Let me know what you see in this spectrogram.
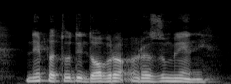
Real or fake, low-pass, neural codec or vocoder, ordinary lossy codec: fake; 19.8 kHz; autoencoder, 48 kHz, 32 numbers a frame, DAC-VAE, trained on Japanese speech; MP3, 48 kbps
